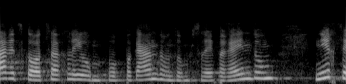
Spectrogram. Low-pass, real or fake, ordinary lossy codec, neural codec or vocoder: 7.2 kHz; real; Opus, 16 kbps; none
